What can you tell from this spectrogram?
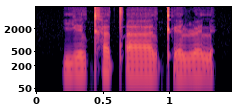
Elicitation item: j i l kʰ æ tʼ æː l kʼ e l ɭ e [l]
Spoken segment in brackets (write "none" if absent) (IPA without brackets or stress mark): l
